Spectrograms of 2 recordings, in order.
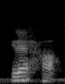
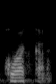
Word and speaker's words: greca: The Tuscans pronounce the C's with an H, so she said it's a greja salad, which the regular Italians call it a greca salad.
